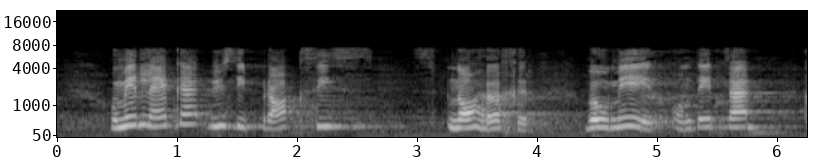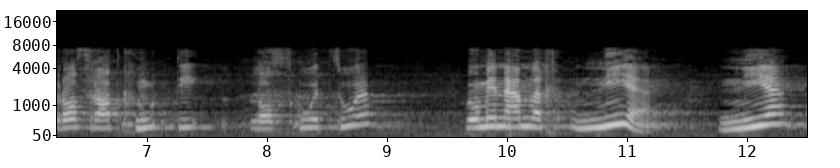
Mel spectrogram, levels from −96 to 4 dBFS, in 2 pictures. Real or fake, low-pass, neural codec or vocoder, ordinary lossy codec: fake; 7.2 kHz; codec, 16 kHz, 8 kbps, FreqCodec, larger model; none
